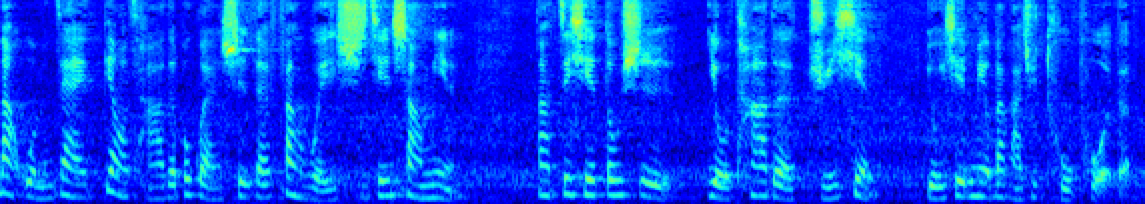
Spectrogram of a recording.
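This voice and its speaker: Soft-spoken, a woman talks at a medium pitch and moderate pace with ordinary pitch variation amid noticeable background noise. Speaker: chief prosecutor. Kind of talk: interview.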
